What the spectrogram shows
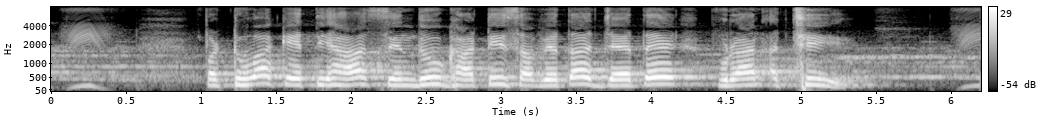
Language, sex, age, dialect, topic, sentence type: Maithili, male, 18-24, Southern/Standard, agriculture, statement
